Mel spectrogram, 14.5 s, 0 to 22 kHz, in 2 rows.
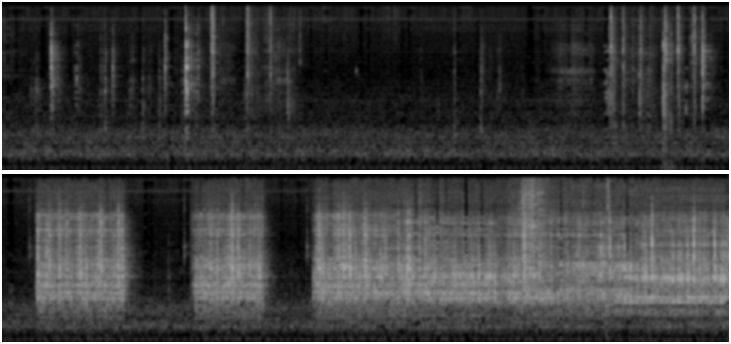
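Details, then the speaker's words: Samsung Jet 90 Pet vacuum turbo brush, little used, dirty belt-driven drive running before disassembly: quiet ticking, then loud, rough, rattling whir in bursts. The drive part is clearly damaged. "There are some clips here. It's making a lot of noise. So this part is definitely damaged."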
